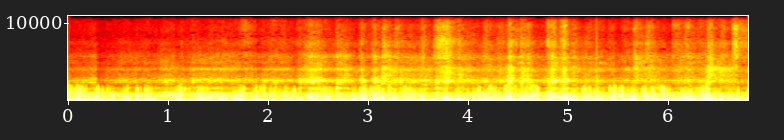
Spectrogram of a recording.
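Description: A moving train heard from a carriage window: the steady rumble of wheels on the rails, with constant rattling.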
